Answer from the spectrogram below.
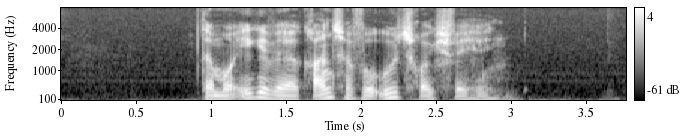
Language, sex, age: Danish, male, 30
